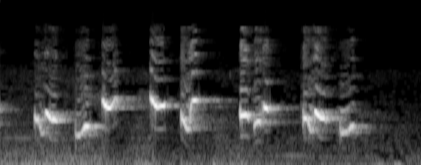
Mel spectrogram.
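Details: Straw-headed bulbul (cucak rowo) singing loud, rich whistled phrases that jump up and down in quick bubbling notes, four short bursts over about three seconds, with faint low rumble beneath.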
